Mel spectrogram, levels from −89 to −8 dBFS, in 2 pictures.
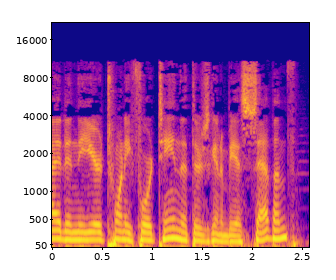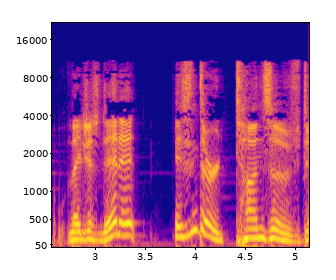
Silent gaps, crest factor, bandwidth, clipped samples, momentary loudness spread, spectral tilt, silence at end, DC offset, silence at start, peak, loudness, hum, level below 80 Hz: none; 12 dB; 11.5 kHz; under 0.1%; 5 LU; -4.5 dB/octave; 0 s; 1%; 0 s; -2 dBFS; -14 LUFS; none; -26 dBFS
